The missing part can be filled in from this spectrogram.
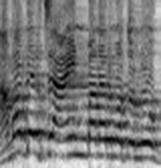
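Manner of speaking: rousing preacher. Acted. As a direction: proclaim it to the crowd. Preaching at full force.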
